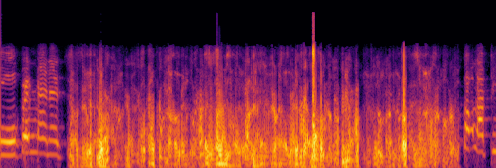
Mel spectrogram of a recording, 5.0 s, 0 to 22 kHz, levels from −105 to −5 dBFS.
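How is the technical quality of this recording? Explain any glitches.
Poor. From 0.68 to 4.60 s there is a codec payload misread: the AMR frames' bits are unpacked in the wrong layout, likely octet-aligned read as bandwidth-efficient, so speech becomes continuous garbled warble rather than the gaps of packet loss.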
